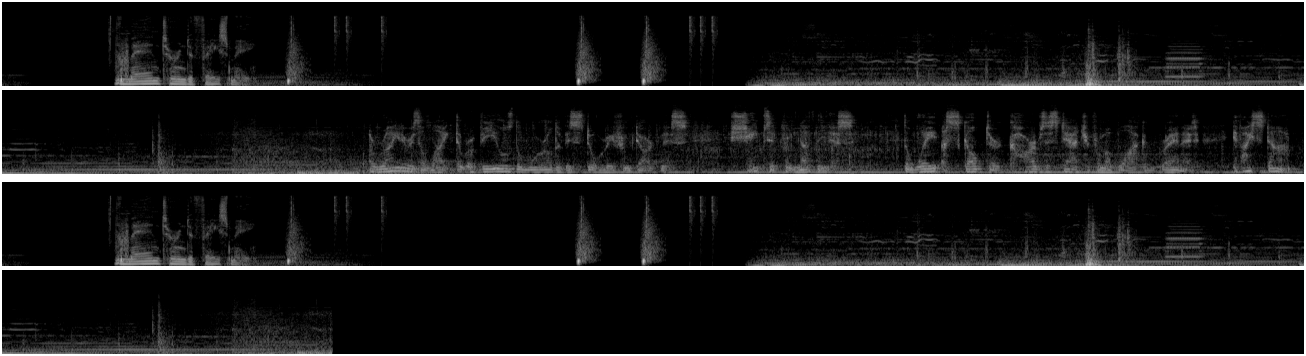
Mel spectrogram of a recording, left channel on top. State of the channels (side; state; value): right; drops out; at 16.4 s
